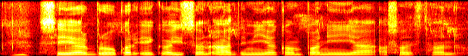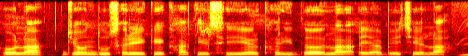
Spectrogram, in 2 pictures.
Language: Bhojpuri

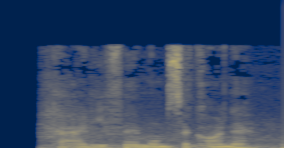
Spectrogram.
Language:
Persian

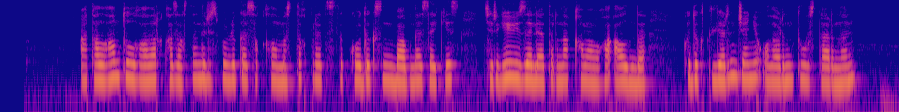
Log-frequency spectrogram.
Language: Kazakh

